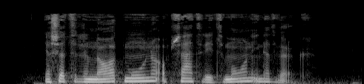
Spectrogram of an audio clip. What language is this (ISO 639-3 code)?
fry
